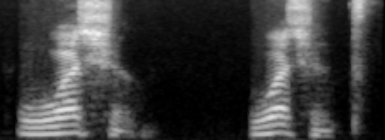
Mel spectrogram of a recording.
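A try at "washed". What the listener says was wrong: But you are not saying T. You are telling me wash it. It means that you are telling me ED.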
